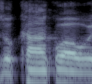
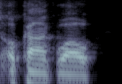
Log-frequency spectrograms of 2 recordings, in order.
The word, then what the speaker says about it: Okonkwo: Okonkwo is Okonkwo. That's how you say it, by the way.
